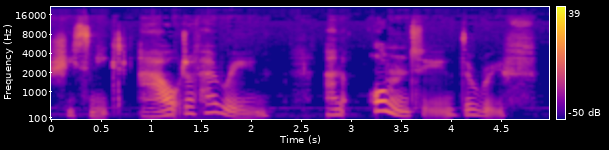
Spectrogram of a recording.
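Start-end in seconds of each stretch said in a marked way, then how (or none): none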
